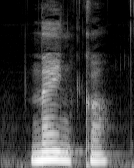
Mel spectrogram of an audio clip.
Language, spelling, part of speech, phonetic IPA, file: Ukrainian, ненька, noun / interjection, [ˈnɛnʲkɐ], Uk-ненька.ogg
- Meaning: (noun) 1. diminutive of не́ня (nénja, “mother”) 2. endearing form of не́ня (nénja, “mother”) 3. used to address gently a woman, especially an older one; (interjection) used in exclamations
